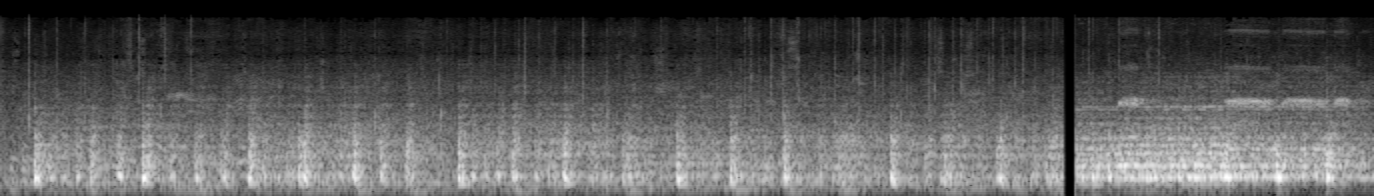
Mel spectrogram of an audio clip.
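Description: Many feet march in step on a paved street.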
